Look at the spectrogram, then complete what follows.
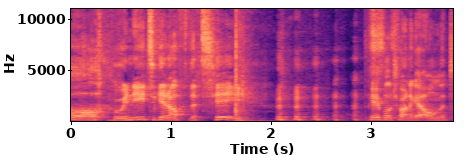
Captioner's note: laughing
